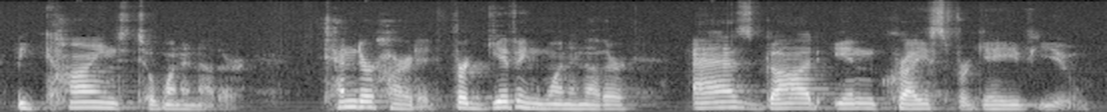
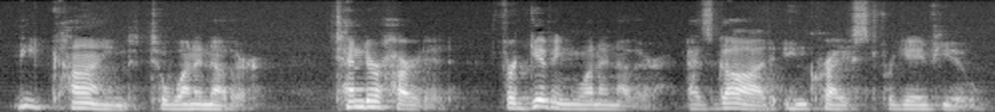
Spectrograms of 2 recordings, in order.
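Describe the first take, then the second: Both takes have the same delivery.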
